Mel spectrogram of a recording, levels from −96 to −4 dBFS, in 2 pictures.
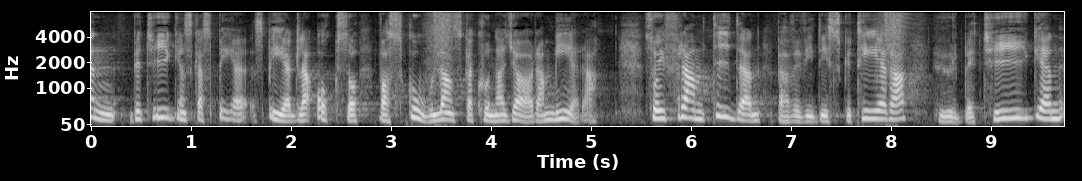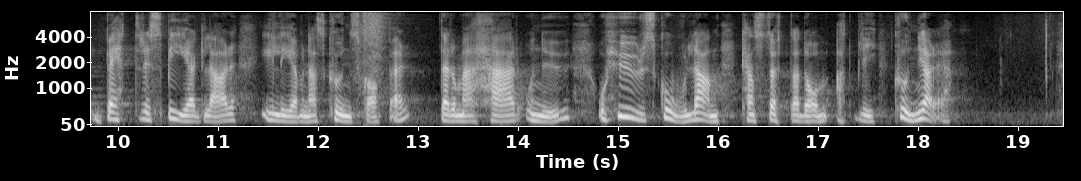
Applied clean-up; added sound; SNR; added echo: none; Fireworks; 17 dB; none.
